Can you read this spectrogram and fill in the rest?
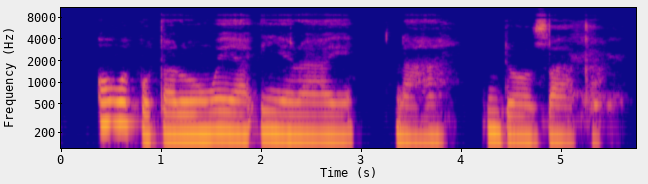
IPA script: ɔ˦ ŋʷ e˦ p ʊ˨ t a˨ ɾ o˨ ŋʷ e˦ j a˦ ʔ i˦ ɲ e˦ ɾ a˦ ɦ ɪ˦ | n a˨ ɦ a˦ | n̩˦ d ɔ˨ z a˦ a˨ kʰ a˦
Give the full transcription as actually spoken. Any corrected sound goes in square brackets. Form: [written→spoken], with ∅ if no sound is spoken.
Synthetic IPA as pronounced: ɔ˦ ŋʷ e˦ p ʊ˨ t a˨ ɾ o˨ ŋʷ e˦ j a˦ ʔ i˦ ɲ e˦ ɾ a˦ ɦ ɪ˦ | n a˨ ɦ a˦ | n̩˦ d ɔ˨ z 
